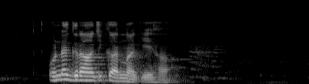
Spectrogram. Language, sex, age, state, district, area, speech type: Dogri, male, 30-45, Jammu and Kashmir, Reasi, rural, spontaneous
